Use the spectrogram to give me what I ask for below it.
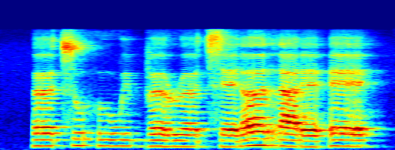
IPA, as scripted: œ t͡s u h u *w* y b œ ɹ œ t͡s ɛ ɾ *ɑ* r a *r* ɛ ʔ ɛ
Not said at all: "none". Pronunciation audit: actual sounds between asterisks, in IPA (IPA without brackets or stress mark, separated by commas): w, ɐ, ɾ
